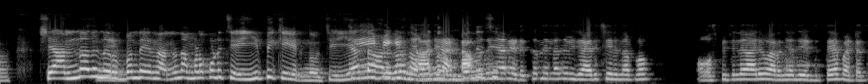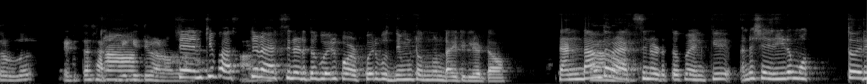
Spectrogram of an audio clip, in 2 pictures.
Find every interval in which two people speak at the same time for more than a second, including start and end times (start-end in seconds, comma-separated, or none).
3.5-5.0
